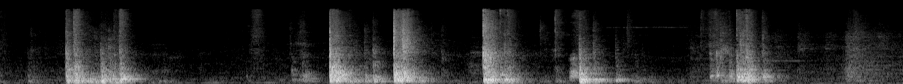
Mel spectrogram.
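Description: Plastic toiletry bottles knocked off a bathtub rim, falling into the tub one after another: about six loud thuds and clatters, roughly a second apart.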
